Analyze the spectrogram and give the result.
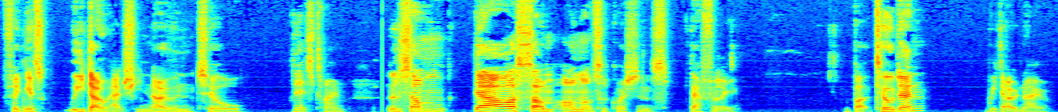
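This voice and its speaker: A man giving casual, unscripted reaction commentary as a host, halting and rambling, often repeating words and phrases. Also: medium pitch, sing-song, vocal fry, dry recording, clean studio sound. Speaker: host reviewing fan fiction readings.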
